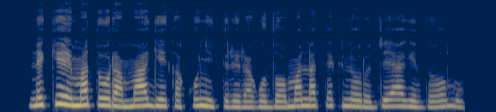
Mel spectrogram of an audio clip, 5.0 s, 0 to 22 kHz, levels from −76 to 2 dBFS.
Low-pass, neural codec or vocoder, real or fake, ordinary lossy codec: 19.8 kHz; none; real; none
